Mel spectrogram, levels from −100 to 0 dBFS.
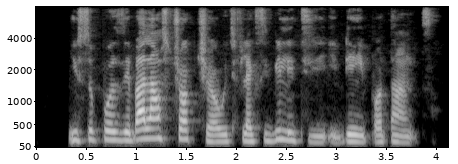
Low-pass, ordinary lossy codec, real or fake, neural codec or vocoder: none; none; real; none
